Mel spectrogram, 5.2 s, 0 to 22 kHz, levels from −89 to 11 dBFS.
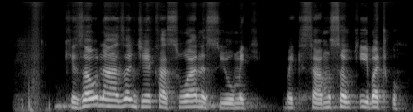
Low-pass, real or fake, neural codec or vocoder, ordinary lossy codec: none; fake; autoencoder, 48 kHz, 128 numbers a frame, DAC-VAE, trained on Japanese speech; none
